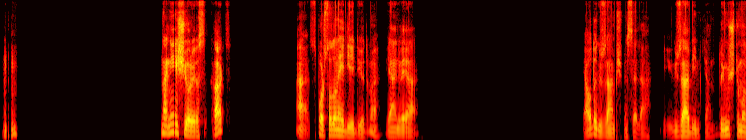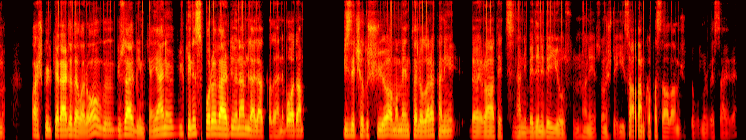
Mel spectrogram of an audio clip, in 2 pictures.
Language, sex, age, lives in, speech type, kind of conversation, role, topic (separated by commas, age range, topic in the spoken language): Turkish, male, 40-44, Netherlands, conversation, unstructured, none, Spor salonlarını pahalı bulanlar haklı mı?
